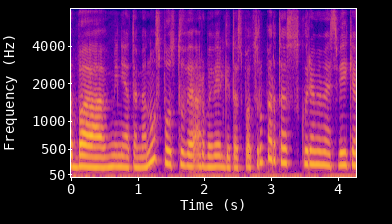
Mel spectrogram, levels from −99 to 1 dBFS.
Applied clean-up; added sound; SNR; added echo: none; none; none; none.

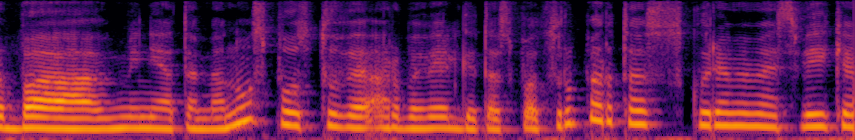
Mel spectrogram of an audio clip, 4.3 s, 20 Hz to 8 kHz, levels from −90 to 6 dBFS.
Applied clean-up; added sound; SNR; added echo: neural mask model Resemble Enhance denoiser.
